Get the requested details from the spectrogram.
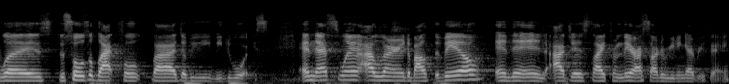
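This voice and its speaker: Against a quiet background, a woman talks with a medium pitch and ordinary pitch variation. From US Northeast, Philadelphia. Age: 20s. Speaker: panelist. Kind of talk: panel talk. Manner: fast.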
